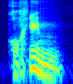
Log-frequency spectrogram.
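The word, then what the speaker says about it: cohen: al Señor la palabra original para sacerdote es cogen se escribe c o h e n y para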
